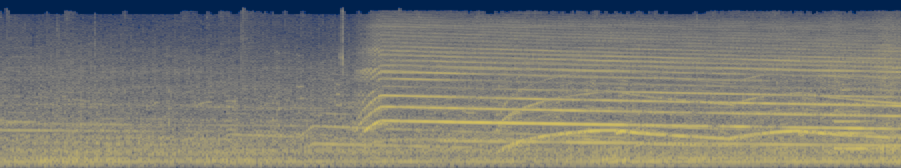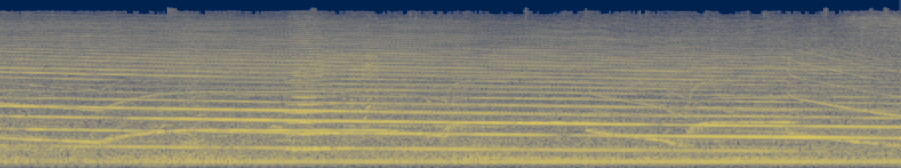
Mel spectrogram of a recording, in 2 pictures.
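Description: Fire truck sirens. About three and a half seconds in, one siren rises quickly and then slowly falls in pitch for the rest of the time, while a second siren wails up and down beneath it.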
